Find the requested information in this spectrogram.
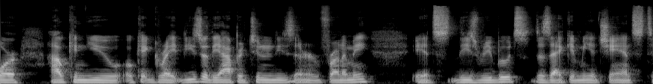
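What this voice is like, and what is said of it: Usual voice. Nothing is said of it.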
